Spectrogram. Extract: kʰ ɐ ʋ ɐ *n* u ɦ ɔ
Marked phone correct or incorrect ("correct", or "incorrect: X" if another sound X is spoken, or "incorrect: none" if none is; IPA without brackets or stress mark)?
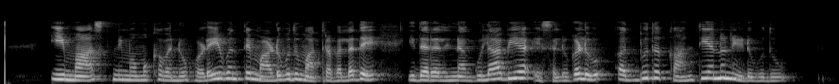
incorrect: nː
